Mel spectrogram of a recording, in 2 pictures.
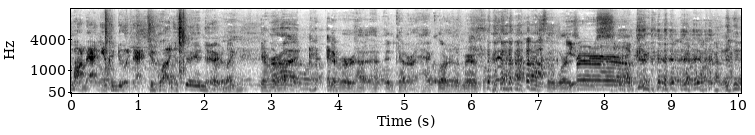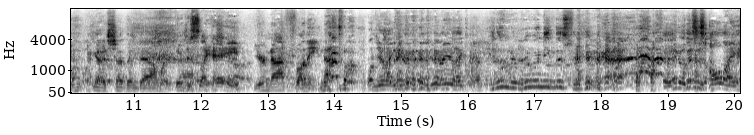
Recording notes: at the IHOP in West Hollywood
